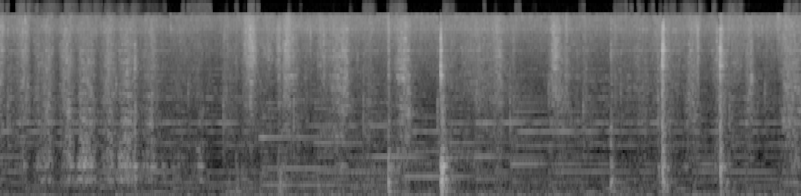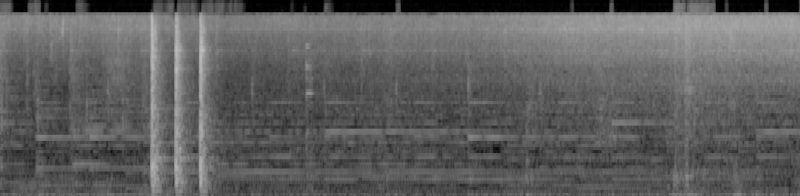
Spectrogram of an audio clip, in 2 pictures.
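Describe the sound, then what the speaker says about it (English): A utensil scrapes stuck onion bits off the bottom of a pan cooking shrimp masala, with repeated rough rubbing strokes and a few sharp scraping clatters, close and clear, with no voices. "Scrape the bottom of the pan to make sure that any of the stuck bits of onion is scraped off."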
